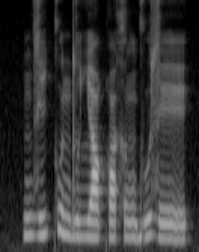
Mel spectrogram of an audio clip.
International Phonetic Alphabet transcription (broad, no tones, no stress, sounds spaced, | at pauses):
n z i k u n d o ʎ a qʷ e x ʌ ŋ ɡ u z e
